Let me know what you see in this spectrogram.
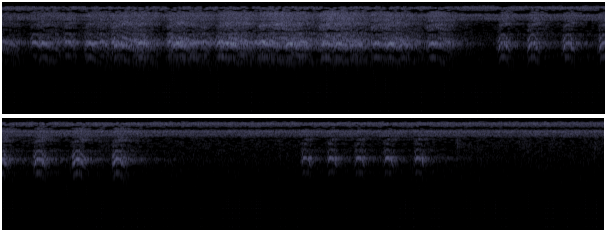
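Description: Faint bird calls: a dense chorus of overlapping calls for the first four seconds or so, then two quieter runs of short calls in quick succession, about six and then about five.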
